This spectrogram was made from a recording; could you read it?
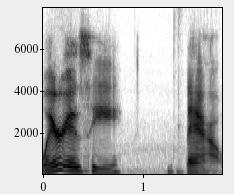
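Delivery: furious, deliberate, slow, very angry. Voicing a character who aims at someone and demands an answer: very angry. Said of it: "I will say very angrily".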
